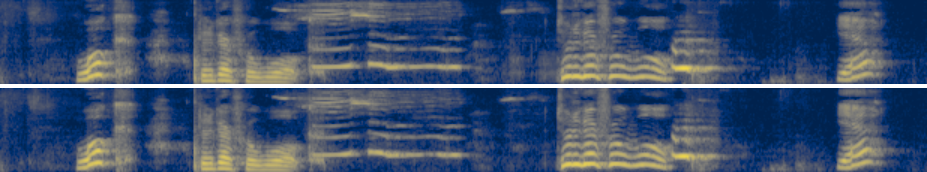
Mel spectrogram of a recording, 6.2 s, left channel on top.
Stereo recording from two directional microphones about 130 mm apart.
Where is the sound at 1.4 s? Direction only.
40° right (ahead or behind).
